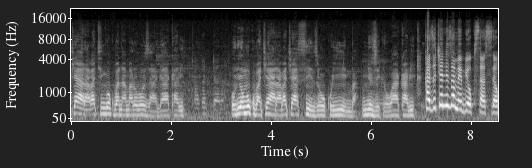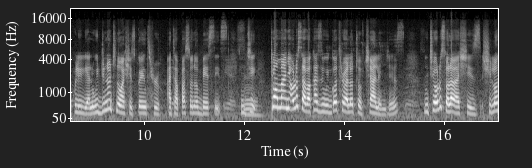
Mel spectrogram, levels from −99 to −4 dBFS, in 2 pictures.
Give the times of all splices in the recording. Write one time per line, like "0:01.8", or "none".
0:06.9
